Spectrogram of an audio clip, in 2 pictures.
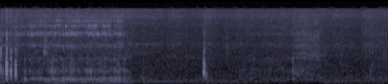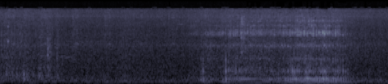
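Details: Snoring during sleep: two low, fluttering snores several seconds apart, with soft breathing and faint room noise between them.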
